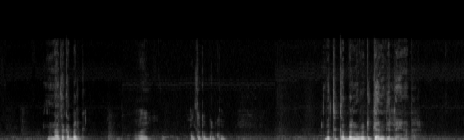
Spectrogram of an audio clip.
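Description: An elderly man speaks calmly and slowly, close by.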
